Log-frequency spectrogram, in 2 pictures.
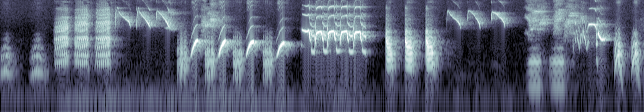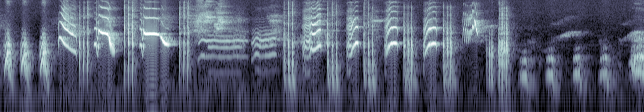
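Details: Long bout of persistent Nias hill myna song aimed at making rival birds reply and sing along; fast varied phrases of whistles, trills, harsh squawks and clicking notes, tumbling one into another.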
